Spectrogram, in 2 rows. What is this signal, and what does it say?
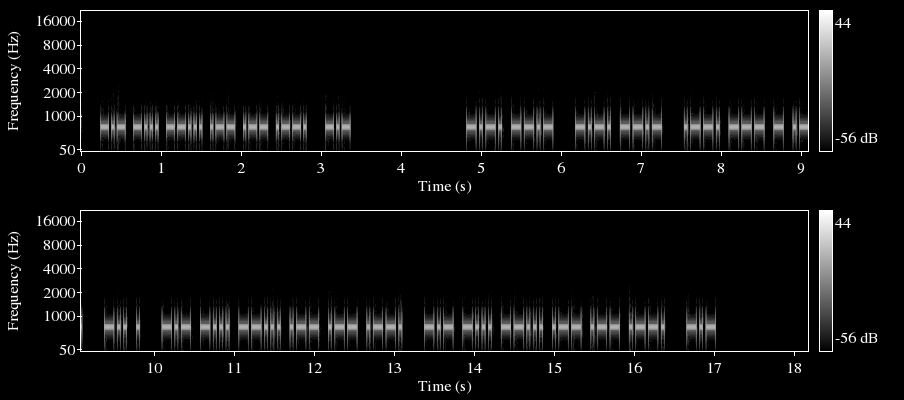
Morse code, heard as a keyed tone, about 28 wpm, 700 Hz. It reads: KB7WWP K CQ CQ POTA DE KB7WWP KB7WWP K
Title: Speed-Racing Common QSO Phrases Encore - 30wpm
